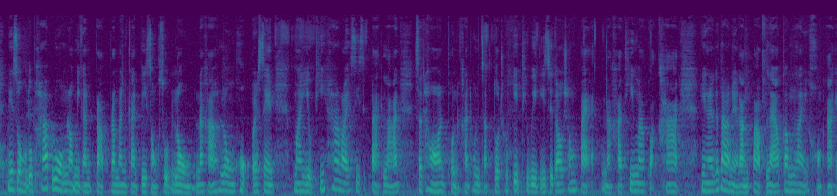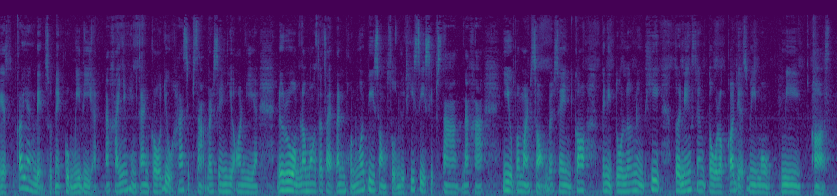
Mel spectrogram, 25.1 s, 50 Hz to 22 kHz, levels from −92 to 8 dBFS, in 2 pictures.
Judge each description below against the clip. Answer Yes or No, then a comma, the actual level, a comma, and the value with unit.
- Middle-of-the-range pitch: Yes, medium, 150 Hz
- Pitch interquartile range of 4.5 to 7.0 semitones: No, narrow, 2.4 semitones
